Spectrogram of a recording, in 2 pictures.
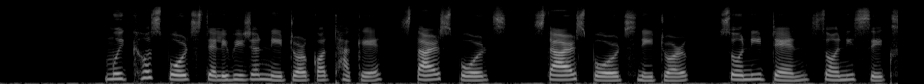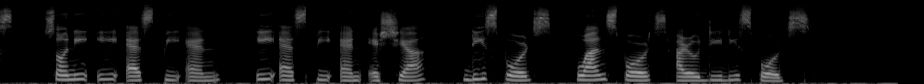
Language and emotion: Assamese, neutral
